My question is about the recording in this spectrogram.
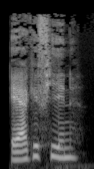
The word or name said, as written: ærkefjende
